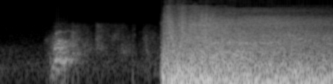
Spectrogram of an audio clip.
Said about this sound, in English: There go that bomb you're looking for there, JB. That's that bomb right there.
